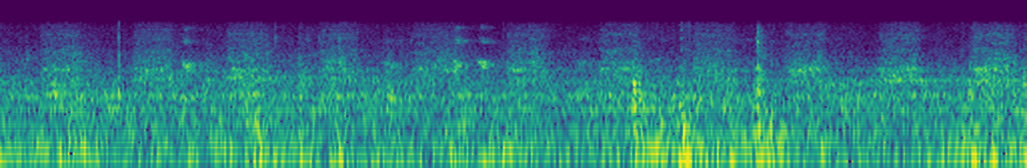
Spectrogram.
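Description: Amusement-park ride train running along its track, heard from inside the open carriage: a steady low rumble with a couple of sharp clicks.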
